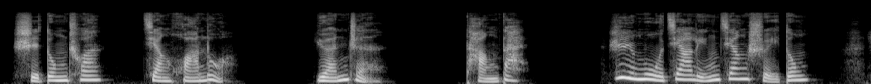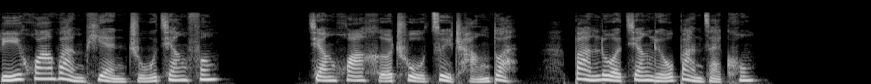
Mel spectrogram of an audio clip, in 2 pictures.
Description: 使东川·江花落-音频朗读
